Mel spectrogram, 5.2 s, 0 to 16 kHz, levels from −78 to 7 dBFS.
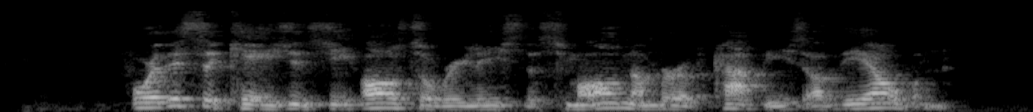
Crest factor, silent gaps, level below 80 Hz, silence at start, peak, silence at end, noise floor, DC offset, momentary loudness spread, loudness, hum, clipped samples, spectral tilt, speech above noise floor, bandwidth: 18 dB; none; -62 dBFS; 0.65 s; -8 dBFS; 0.4 s; -64 dBFS; under 0.1%; 11 LU; -26 LUFS; none; under 0.1%; -7 dB/octave; 39 dB; 11 kHz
